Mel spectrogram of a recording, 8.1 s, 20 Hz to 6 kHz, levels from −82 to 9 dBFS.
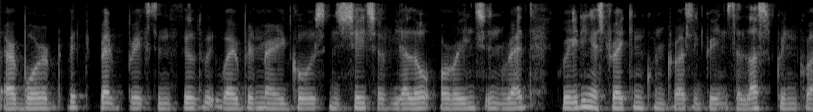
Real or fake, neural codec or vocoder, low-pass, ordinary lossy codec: fake; vocoder, 22.05 kHz, 80 mel bands, WaveNeXt; 5.4 kHz; none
